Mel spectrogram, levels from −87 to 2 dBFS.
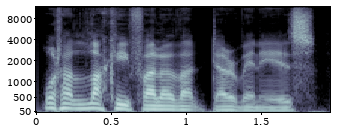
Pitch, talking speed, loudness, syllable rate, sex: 115 Hz, 215 wpm, -17 LUFS, 6.0 syllables/s, male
